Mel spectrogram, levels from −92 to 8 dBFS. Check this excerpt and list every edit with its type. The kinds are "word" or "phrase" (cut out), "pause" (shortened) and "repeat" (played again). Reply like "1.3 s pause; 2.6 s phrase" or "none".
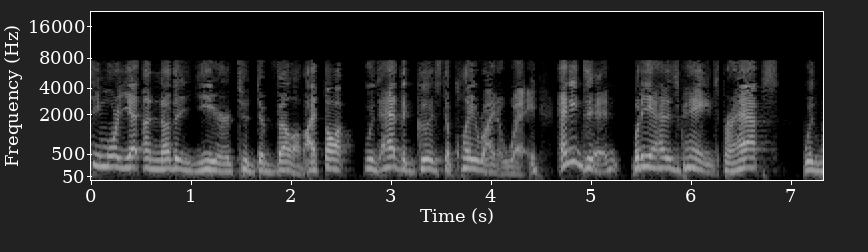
2.7 s word; 5.3 s pause; 5.9 s word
